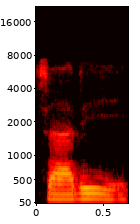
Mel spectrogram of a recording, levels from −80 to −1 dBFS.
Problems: low volume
